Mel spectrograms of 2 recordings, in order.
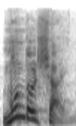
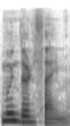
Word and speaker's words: Mundolsheim: Je vais me lancer dans la prononciation de cette ville alsacienne parce qu'il faut que je m'y mette petit à petit. Mundolsheim. Non. Non. J'avais une chance sur deux. Alors on dit comment ? Mundolsheim.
